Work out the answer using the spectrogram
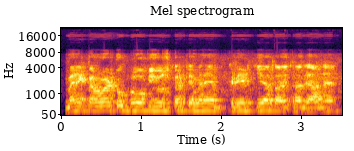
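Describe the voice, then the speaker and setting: A man giving a casual, step-by-step software tutorial over a screen recording, checking in often with the listener. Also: fairly high pitch, flat delivery, normal speed. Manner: casual, explains step by step with "theek hai" checks. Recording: roomy, dull lo-fi sound with faint hiss.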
